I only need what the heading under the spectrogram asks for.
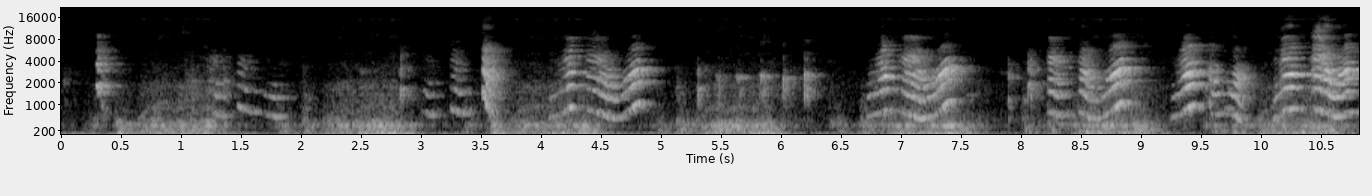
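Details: Pet green-yellow mutation Indian ringneck (rose-ringed) parakeet, very talkative, talks in bursts of squeaky, wavering, speech-like phrases rising and falling in pitch, several phrases a few seconds apart, over a low room hum.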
